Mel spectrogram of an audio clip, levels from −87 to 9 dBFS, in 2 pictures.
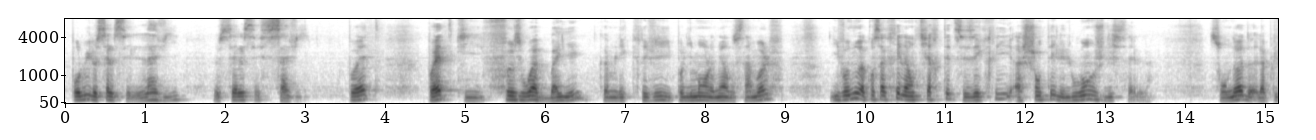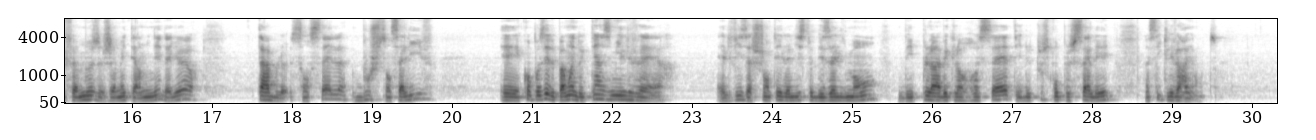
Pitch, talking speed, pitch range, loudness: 125 Hz, 165 wpm, 115-135 Hz, -27 LUFS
